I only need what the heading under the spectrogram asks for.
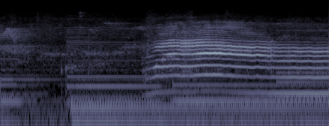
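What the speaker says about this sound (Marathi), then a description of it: "चिंटू बोका" A tomcat meows at close range, with one drawn-out, rising and falling cry lasting about two seconds and clear harmonic tones, heard on its own with no talk.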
